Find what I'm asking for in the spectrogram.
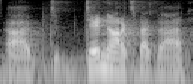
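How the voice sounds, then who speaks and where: Editing his own animated show, a man muses out loud, questioning himself in a casual and occasionally profane way. His voice is medium-pitched, his pace moderate, and background noise can be heard.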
